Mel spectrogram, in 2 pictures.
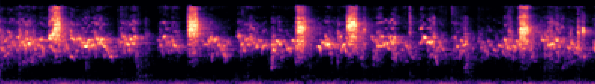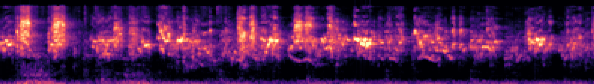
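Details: Pet budgies chirp and warble in quick succession, sharp squawks punctuating a constant scratchy twitter.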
